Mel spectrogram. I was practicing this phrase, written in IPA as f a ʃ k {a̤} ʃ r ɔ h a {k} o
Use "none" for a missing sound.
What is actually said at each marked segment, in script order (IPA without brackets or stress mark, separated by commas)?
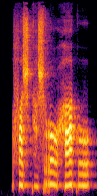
a̤, k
